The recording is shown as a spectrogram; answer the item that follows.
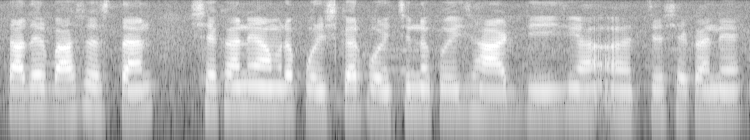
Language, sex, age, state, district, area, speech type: Bengali, female, 45-60, West Bengal, Birbhum, urban, spontaneous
